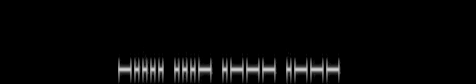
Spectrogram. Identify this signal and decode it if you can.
Morse code, heard as a keyed tone, about 30 wpm, 690 Hz. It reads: 6VJJ
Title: Four Challenging Letter-Number Combinations 30wpm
